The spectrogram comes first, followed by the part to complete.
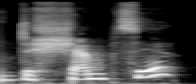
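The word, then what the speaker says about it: Deschampsia: So dash the shampsia cuz it's a shh sound.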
